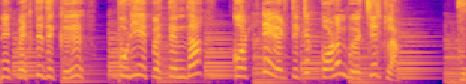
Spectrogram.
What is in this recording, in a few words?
Mom Scolding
